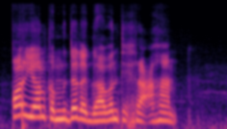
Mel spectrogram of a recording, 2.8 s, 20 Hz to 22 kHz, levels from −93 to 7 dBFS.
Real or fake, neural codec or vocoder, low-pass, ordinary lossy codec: fake; autoencoder, 48 kHz, 128 numbers a frame, DAC-VAE, trained on Japanese speech; 19.8 kHz; none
